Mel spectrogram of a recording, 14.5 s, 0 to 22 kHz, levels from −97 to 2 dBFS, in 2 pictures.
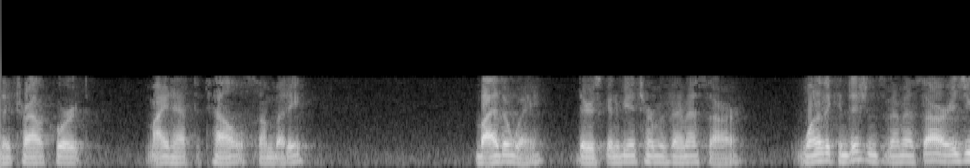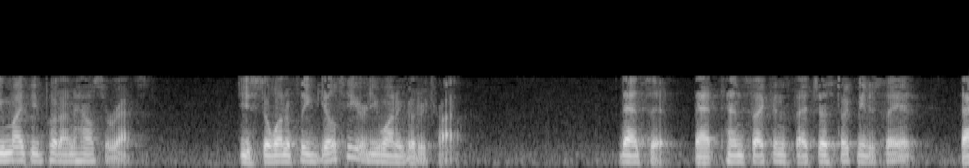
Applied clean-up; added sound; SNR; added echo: none; none; none; none.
